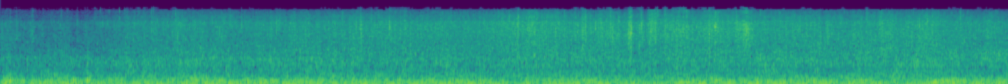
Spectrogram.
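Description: A boat's engine runs steadily, with water rushing past the hull and wind buffeting the microphone.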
